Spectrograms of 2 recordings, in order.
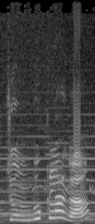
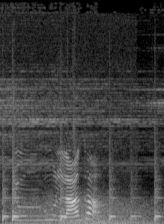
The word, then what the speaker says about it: চুম্বু লাগা: চুম্বুল আগা? চুম্বু লাগা। চুম্বু লাগা? হ্যাঁ, এইবার ঠিক আছে, চুম্বু লাগা একসাথে হবে।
